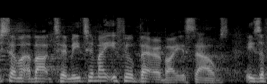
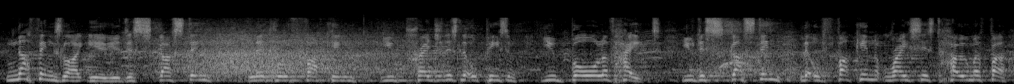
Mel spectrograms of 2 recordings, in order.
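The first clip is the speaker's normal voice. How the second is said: mounting rant; 4 semitones higher than usual. Acted. Escalating rant at Timmy.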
